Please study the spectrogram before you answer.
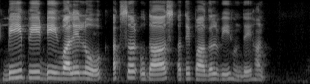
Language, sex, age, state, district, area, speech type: Punjabi, female, 60+, Punjab, Firozpur, urban, read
